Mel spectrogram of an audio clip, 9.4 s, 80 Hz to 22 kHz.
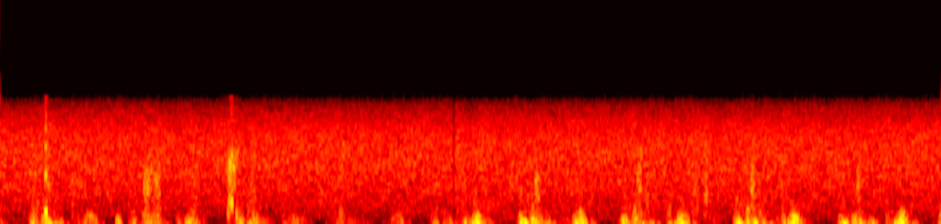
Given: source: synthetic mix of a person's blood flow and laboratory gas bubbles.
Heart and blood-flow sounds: Doppler ultrasound of blood flow; precordium
0.41-0.50 s: bubbles
1.16-1.23 s: bubbles
1.43-1.62 s: bubbles
2.25-2.41 s: bubbles
From the record:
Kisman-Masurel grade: 123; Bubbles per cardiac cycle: 1 to 2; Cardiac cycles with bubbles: 10 to 50%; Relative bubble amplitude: loud (0.450 to 0.775); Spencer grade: 2 (many but less than half of the cardiac periods contain bubble signals, singularly or in groups); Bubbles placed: anywhere in the cardiac cycle

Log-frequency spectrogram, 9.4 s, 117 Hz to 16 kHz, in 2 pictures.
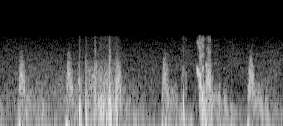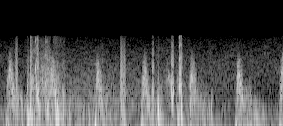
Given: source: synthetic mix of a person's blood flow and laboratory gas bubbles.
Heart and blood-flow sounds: Doppler ultrasound of blood flow; subclavian vein
1.29-2.01 s: bubbles
3.02-3.12 s: bubbles
3.27-3.56 s: bubbles
5.16-5.82 s: bubbles
7.33-7.44 s: bubbles
7.48-7.81 s: bubbles
From the record:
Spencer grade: 2 (many but less than half of the cardiac periods contain bubble signals, singularly or in groups); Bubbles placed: anywhere in the cardiac cycle

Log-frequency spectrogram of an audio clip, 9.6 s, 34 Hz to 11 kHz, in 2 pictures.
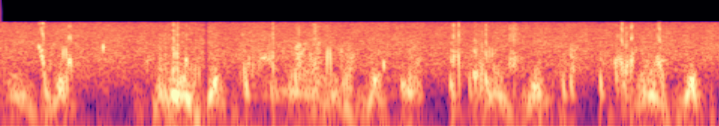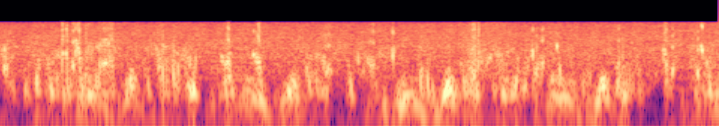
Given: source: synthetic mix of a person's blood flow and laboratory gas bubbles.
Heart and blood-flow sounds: Doppler ultrasound of blood flow; precordium
0.00-0.03 s: bubbles
0.23-0.51 s: bubbles
0.65-0.73 s: bubbles
1.03-1.35 s: bubbles
1.58-2.40 s: bubbles
2.52-2.60 s: bubbles
2.66-2.84 s: bubbles
2.98-3.47 s: bubbles
3.72-3.86 s: bubbles
3.98-4.47 s: bubbles
4.76-5.60 s: bubbles
5.75-6.14 s: bubbles
6.23-6.39 s: bubbles
6.46-6.59 s: bubbles
6.81-7.01 s: bubbles
7.10-7.34 s: bubbles
7.39-7.46 s: bubbles
7.56-7.73 s: bubbles
7.84-8.75 s: bubbles
8.88-9.13 s: bubbles
9.20-9.33 s: bubbles
9.40-9.59 s: bubbles
From the record:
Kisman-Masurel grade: 342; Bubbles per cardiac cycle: rolling drumbeat, 9 or more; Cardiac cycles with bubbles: 100%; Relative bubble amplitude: moderate (0.250 to 0.450); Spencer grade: 3 (all of the cardiac periods contain showers or single bubble signals, but not dominating or overriding the cardiac motion signals); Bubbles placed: only in the low amplitude regions of the cardiac cycle

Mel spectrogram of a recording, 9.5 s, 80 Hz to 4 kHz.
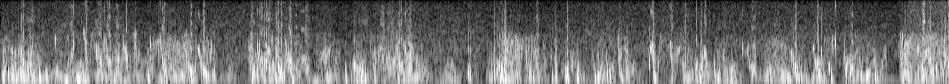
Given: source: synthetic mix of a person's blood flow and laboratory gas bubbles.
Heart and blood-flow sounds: Doppler ultrasound of blood flow; precordium
0.00-0.44 s: bubbles
0.52-2.19 s: bubbles
2.46-3.40 s: bubbles
3.42-4.23 s: bubbles
4.65-4.79 s: bubbles
4.85-5.86 s: bubbles
5.91-6.32 s: bubbles
6.45-7.36 s: bubbles
7.39-8.89 s: bubbles
8.96-9.50 s: bubbles
From the record:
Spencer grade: 4 (maximum detectable bubble signal sounding continuously throughout systole and diastole of every cardiac period, and overriding the amplitude of the normal cardiac signals); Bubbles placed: anywhere in the cardiac cycle

